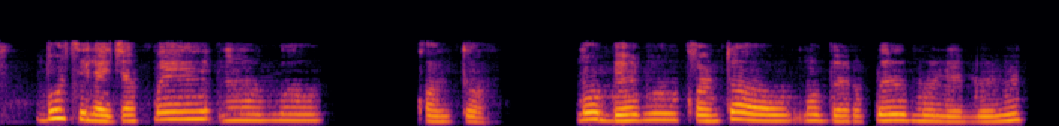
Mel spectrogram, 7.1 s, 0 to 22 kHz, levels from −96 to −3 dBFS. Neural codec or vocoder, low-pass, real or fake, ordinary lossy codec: none; 5.4 kHz; real; none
